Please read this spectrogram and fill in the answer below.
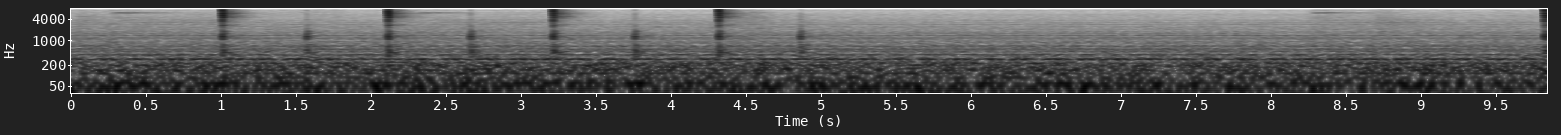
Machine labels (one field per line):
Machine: valve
